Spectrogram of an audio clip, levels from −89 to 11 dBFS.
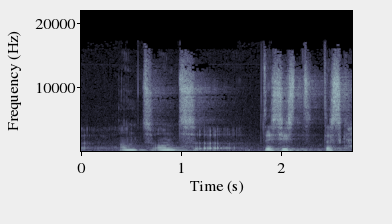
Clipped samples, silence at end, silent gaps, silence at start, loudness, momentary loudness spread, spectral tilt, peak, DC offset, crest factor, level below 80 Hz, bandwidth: under 0.1%; 0 s; none; 0 s; -22 LUFS; 13 LU; -2.5 dB/octave; -4 dBFS; under 0.1%; 20 dB; -58 dBFS; 17.5 kHz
